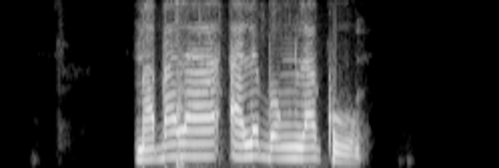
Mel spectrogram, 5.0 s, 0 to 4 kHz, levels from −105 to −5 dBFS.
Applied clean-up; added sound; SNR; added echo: neural mask model RNNoise.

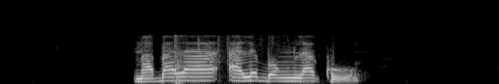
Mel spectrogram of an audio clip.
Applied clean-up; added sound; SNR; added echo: none; Chink, clink; 14 dB; none.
